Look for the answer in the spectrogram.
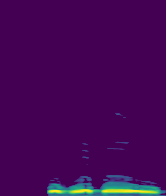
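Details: Lone spotted dove phrase from a lure recording to make doves call: a clipped first coo, a rounded middle note, then a long steady, slightly falling coo.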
